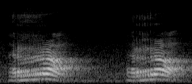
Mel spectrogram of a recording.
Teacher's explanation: જીભનું ટેરવું દાંત નજીક રહી હવામાં કંપ પેદા કરતું હોવાથી એને રને દંત્ય પ્રકંપી કહેવાય.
